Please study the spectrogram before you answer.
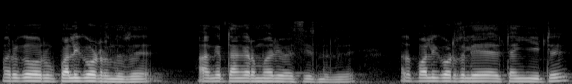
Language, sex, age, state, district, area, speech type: Tamil, male, 60+, Tamil Nadu, Coimbatore, urban, spontaneous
